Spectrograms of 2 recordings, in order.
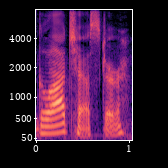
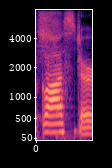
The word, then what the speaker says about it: Gloucester: more like the british well you have gloucester but if you actually looked at that word it'd be like glochester yes gloucester and yeah you know but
